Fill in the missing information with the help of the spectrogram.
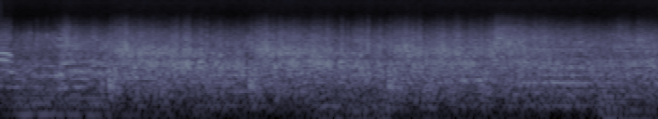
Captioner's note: gunshots blast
